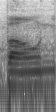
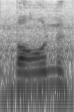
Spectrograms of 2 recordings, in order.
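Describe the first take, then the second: First: Said in the usual way. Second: "bone" in an English country accent; English country accent on the word "bone"; wife's English accent. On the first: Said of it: "instead of saying bone". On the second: Shown as a demonstration. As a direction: imitate an English country "bone", vowel shifted. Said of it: "you know, she says bone".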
